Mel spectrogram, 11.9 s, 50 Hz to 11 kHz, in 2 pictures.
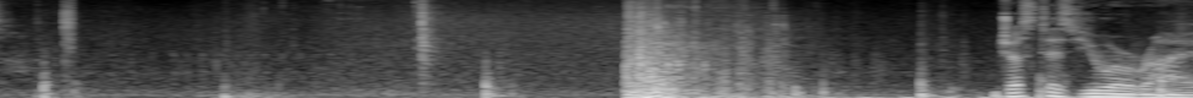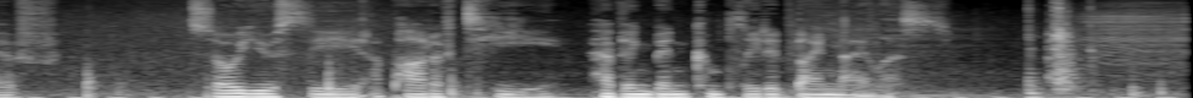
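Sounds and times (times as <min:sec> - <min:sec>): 
speech: 0:00.2 - 0:00.5, 0:05.1 - 0:10.8
door bursting open with a sudden loud crash: 0:03.2 - 0:04.2
scattered knocks and thuds: 0:03.2 - 0:08.0.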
